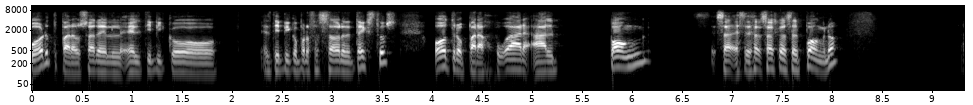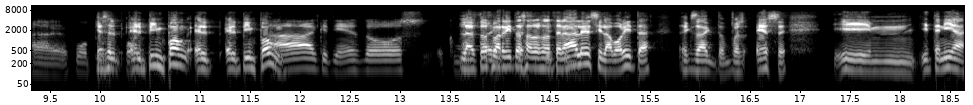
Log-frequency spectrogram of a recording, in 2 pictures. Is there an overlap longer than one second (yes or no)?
yes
